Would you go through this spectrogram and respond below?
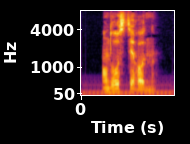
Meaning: androsterone
- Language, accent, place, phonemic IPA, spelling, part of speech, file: French, France, Lyon, /ɑ̃.dʁɔs.te.ʁɔn/, androstérone, noun, LL-Q150 (fra)-androstérone.wav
